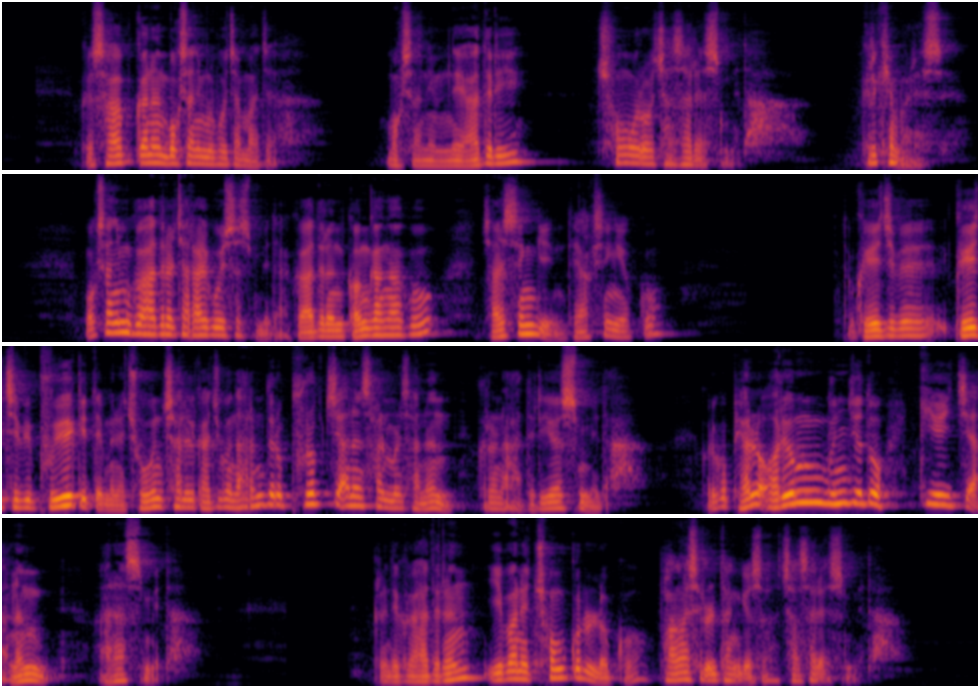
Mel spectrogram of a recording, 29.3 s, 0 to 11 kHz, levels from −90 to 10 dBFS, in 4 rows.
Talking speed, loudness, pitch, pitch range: 335 characters per minute, -26 LUFS, 140 Hz, 115-170 Hz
